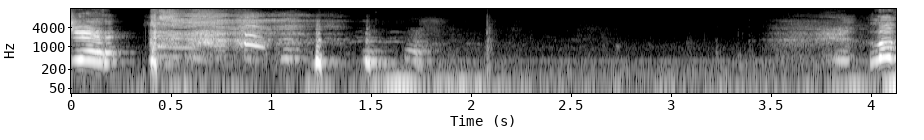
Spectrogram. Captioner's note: laughs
